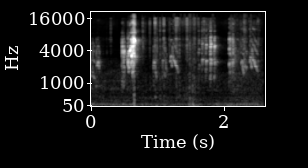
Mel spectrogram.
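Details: Budgerigar chatter: soft, scattered high chirps and warbles with one brief sharper squeak, over a low steady hum.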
